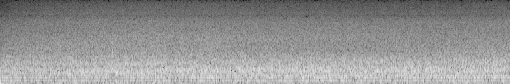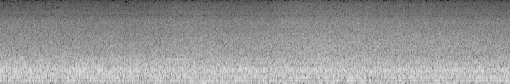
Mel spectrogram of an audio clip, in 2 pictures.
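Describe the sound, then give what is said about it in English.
A steady, loud roar of ocean surf washes continuously over the shore on a windy day, a dense rushing hiss with no distinct pauses between waves and no voices. “All right, if the wind can just please die down for a second, we might be able to hear the sound of the waves.”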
